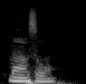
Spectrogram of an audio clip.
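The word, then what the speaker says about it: Mousehole: It's spelled mouse hole, but the natives pronounce it Mosel.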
